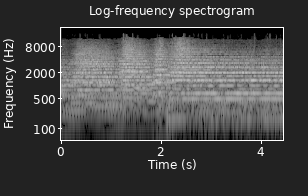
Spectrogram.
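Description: Orchestral music led by brass, holding full sustained chords; the harmony moves to a new chord with a higher bass note about two seconds in.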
